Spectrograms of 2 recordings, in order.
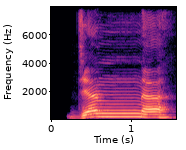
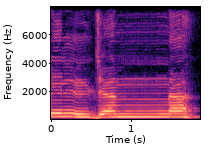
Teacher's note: جب اس لفظ پر وقف کریں گے تو آخر میں جو گول تا ہے اسے ہا ساکن سے بدل دیں گے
